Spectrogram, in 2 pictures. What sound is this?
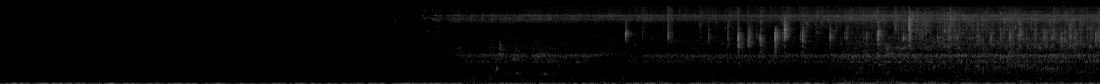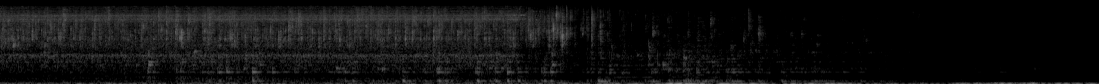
Bath Filling (No Plug)
Bathtub filling but I forgot to put in the plug so the water drained out and our drain is LOUD. Still could be a useful sound.
Be chill and use my sounds for something most non-heinous.
bath, fill, water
